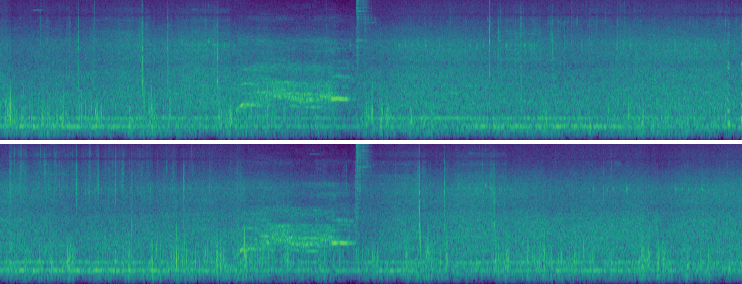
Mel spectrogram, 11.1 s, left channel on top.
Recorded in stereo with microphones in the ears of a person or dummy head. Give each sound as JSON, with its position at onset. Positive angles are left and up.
{"t": 3.5, "sound": "a scream", "side_deg": 75, "distance_m": 7.5}
{"t": 5.3, "sound": "a dropped coin", "side_deg": -20, "distance_m": 3.0}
